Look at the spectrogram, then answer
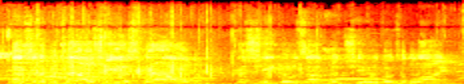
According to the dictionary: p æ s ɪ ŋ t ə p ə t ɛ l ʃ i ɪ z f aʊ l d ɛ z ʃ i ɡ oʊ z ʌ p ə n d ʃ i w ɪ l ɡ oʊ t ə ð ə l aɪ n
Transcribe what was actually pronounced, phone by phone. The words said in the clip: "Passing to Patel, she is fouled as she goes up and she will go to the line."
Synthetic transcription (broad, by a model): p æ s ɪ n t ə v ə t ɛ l ʃ i ɪ z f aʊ n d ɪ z ʃ i ɡ oʊ z ʌ p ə n ʃ i w ɪ l ɡ oʊ t ə ð ə l aɪ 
